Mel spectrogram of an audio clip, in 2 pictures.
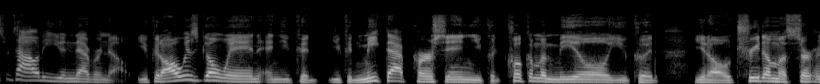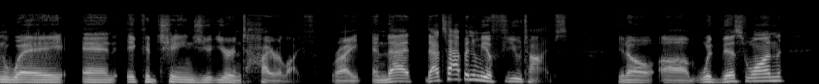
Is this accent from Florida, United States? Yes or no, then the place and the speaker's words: yes; Miami, Florida, United States; I did this and I did that and I'm from Miami and I know nightclubs and I know restaurants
